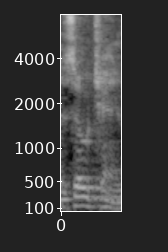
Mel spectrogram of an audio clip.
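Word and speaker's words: Dzogchen: his teachings in the xoJane tradition that's a word with a couple of silent letters I saw a spell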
